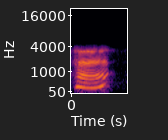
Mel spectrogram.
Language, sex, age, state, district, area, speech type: Bengali, female, 18-30, West Bengal, Purulia, urban, conversation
